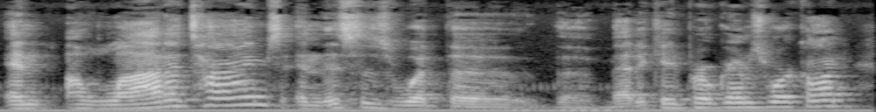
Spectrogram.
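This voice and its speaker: A middle-pitched man in his fifties talks through practical advice as an advocate. His explanations are steady and conversational, dotted with "you know" and "right?". He sounds like a guest patiently walking someone through the options. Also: moderate pace, a little hiss or hum. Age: 50s.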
